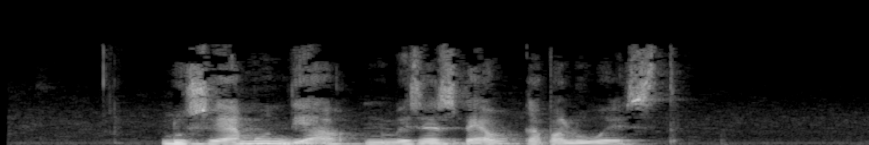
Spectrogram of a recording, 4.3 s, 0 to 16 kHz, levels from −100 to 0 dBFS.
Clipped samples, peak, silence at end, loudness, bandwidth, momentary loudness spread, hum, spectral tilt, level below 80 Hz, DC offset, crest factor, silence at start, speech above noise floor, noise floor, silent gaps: under 0.1%; -6 dBFS; 1.1 s; -23 LUFS; 11 kHz; 6 LU; none; -5.5 dB/octave; -60 dBFS; under 0.1%; 18 dB; 0.8 s; 48 dB; -70 dBFS; none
